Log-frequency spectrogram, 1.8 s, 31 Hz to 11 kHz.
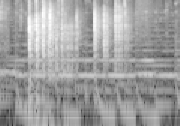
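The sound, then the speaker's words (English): Dice clatter across a hard tabletop in two quick bursts of rattling clicks as damage dice are rolled twice in a tabletop role-playing game, fairly crisp, with a faint steady hum beneath and no talking. “Damage by 2, double the amount of dice you roll.”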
